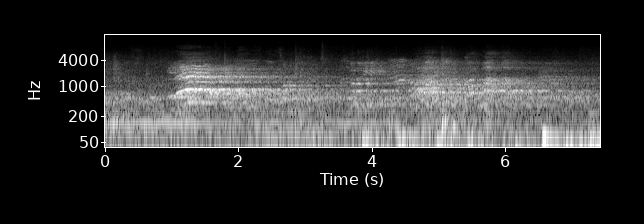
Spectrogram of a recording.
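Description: Young players shout to each other across a large echoing hall.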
